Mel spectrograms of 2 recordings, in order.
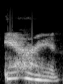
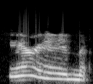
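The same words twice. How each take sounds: First: Said in the usual way. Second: "Aaron" exclaimed higher, falling at the end; exclaiming. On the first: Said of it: "you can be like". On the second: Shown as a demonstration. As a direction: blurt out "Aaron" like you stubbed your toe. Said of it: "I was like".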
